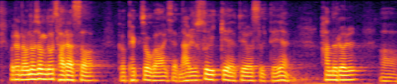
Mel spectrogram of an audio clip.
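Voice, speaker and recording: A man speaks at a fairly slow pace with fairly even intonation. Audible room echo follows his voice. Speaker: pastor. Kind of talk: sermon. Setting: church. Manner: many filler sounds (아, 어). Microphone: good mic, speaking from a distance.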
